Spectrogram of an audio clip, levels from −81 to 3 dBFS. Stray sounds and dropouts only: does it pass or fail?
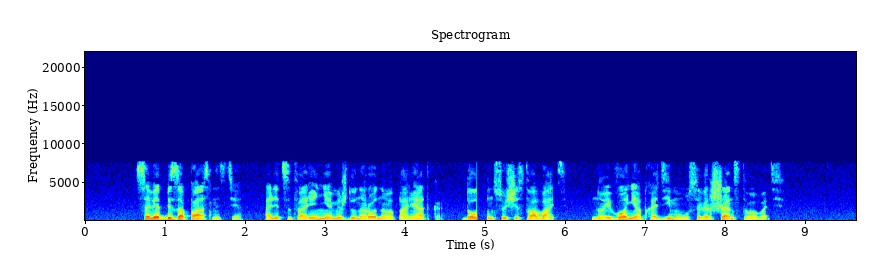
fail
